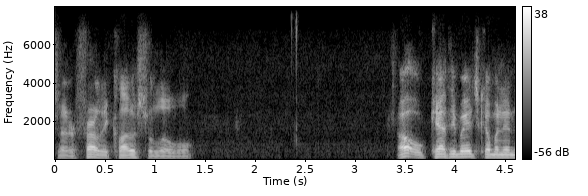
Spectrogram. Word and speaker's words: Louisville: By the way, Ben, that's pronounced Louisville.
